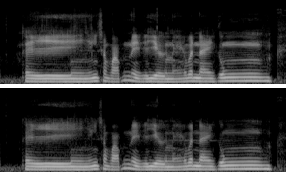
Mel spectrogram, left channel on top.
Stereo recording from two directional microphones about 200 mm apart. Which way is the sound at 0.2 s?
15° right (ahead or behind).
